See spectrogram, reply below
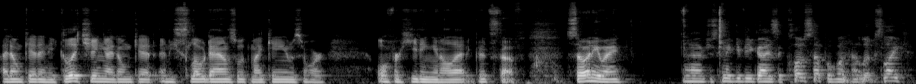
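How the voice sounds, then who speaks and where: A man vlogger talking casually through a hands-on computer build, often pausing and rewording his explanations as he goes. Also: medium pitch, fairly even intonation. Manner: informal, halting, self-correcting explanations. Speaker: tech vlogger.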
